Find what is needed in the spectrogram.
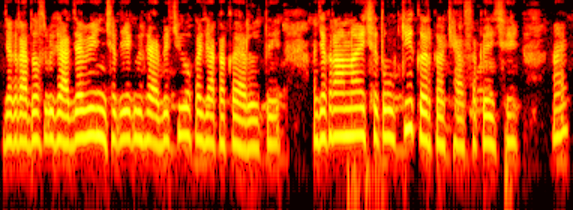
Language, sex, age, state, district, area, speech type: Maithili, female, 60+, Bihar, Araria, rural, spontaneous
